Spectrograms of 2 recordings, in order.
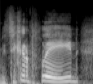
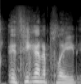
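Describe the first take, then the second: First: Pushy prosecutor. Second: High, put-on nagging voice; impatient prosecutor. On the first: Retold or imitated. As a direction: press for the answer one more time, exasperated. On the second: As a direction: badger him like a bored, pushy prosecutor. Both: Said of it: "and of course the same attitude".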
